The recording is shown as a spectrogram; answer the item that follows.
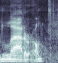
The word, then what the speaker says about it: lateral: It sounds a little bit more like a D.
